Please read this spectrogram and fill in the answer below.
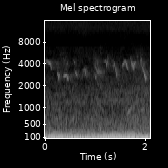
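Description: Small birds chirping in a quick series of short, falling chirps, over a steady low hum.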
